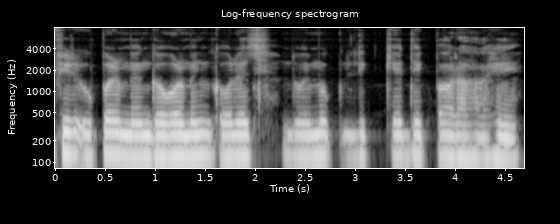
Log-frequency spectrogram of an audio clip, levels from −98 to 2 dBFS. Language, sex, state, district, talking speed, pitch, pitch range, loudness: Hindi, male, Arunachal Pradesh, Papum Pare, 155 wpm, 120 Hz, 115-120 Hz, -16 LUFS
